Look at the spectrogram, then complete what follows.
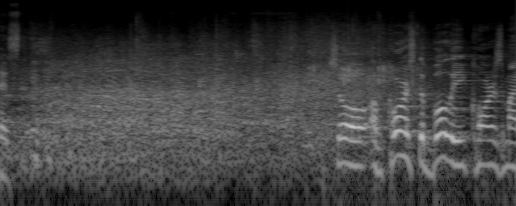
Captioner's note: audience laughing and clapping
